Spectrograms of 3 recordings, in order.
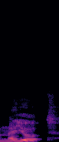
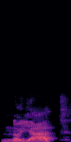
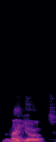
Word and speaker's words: Nayot: Ktiv, o sea que se escribe de una manera y se lee de otra, al intercambiar las letras del nombre de este lugar, Nayot. Se escribe Noyat, pero se lee Nayot.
